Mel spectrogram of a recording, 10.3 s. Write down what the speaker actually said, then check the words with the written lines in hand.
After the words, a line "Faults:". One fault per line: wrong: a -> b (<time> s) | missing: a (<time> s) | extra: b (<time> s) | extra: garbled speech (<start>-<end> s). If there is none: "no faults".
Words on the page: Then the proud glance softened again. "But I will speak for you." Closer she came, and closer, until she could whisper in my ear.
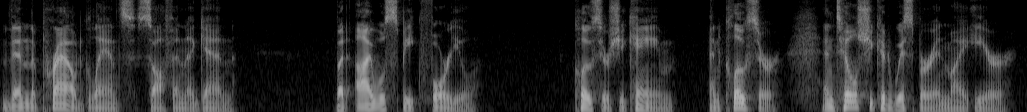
Then the proud glance soften again. "But I will speak for you." Closer she came, and closer, until she could whisper in my ear.
Faults:
wrong: softened -> soften (1.4 s)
